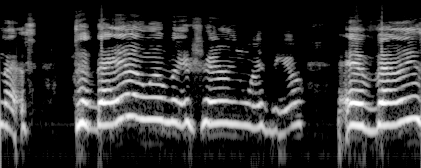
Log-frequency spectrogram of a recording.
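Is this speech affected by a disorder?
Yes: cerebral palsy.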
